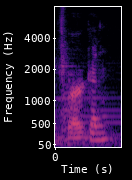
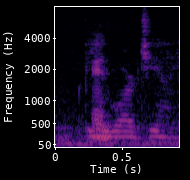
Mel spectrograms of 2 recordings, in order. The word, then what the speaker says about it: Burgin: My special guest today is Rockin' Johnny Burgin, and he will be tonight at Lions Bay at a house concert there in North Vancouver, British Columbia.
